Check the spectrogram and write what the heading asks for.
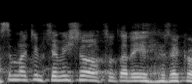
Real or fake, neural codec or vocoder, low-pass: fake; codec, 16 kHz, 4 kbps, FreqCodec, smaller model; 7.2 kHz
